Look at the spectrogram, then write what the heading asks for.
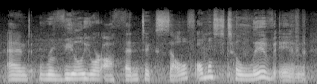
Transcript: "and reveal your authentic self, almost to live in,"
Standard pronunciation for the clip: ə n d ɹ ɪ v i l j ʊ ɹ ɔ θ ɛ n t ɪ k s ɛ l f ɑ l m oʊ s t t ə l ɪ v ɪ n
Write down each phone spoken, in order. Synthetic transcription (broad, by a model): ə n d ɹ ɪ v i l j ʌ ɹ ɔ θ ɛ n t ɪ k s ɛ l f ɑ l m oʊ s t t ə l ɪ v ɪ n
